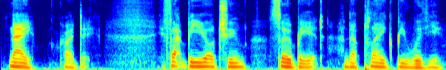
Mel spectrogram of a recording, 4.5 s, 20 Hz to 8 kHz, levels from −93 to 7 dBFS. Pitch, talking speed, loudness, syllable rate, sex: 110 Hz, 230 wpm, -19 LUFS, 6.0 syllables/s, male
